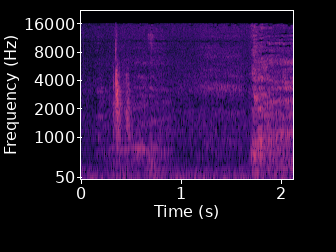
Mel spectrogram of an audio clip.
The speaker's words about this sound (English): Aside from the elderly man in the waiting room coughing through his mask, things went smoothly at first.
